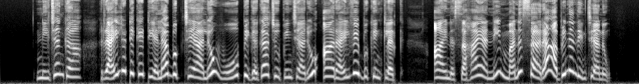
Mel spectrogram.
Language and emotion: Telugu, happy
